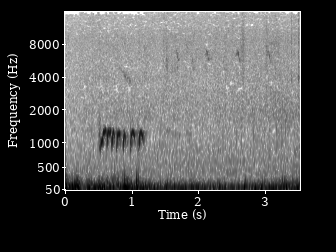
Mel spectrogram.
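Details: Local zebra dove in the wild, during bird luring, gives a single rapid phrase of six bright, evenly spaced cooing notes, followed by low rumbling ambient noise and faint distant chirps.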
